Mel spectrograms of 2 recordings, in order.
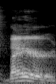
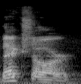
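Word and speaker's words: Bexar: It's Bear, not Beexar. It's called Bear Town in Texas. I have learned my pronunciation on that one.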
